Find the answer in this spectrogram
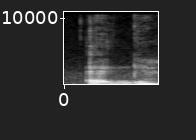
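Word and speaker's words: ag: mostly tall sentences with egg it's pronounced egg even though it's not written that way and it's at and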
